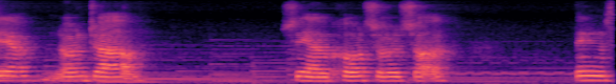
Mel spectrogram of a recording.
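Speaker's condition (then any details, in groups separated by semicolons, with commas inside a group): ALS; onset in finger, slightly bent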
